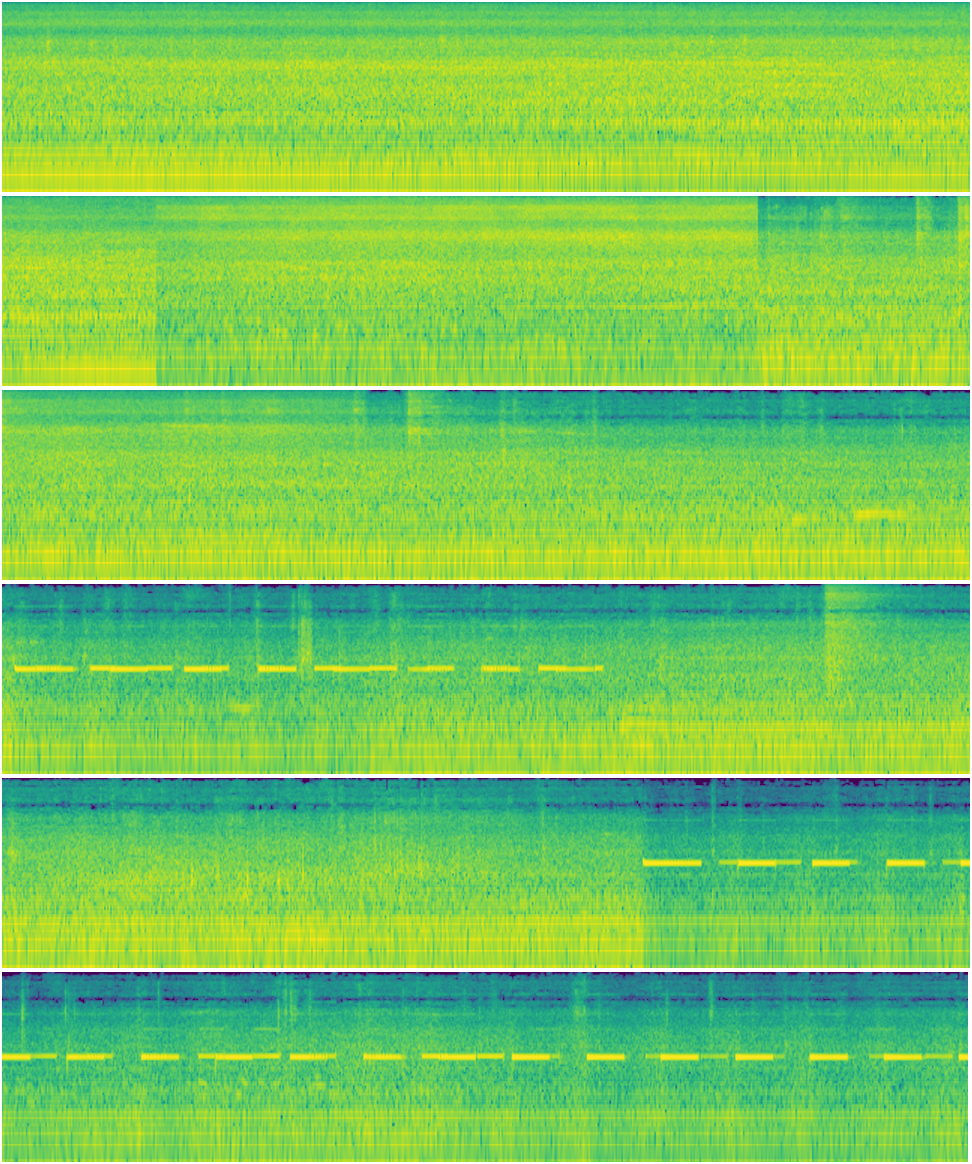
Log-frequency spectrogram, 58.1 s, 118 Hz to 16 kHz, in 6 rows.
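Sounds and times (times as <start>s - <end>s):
construction machinery engine hum: 0.0s - 58.0s
reversing alarm beeping: 27.8s - 28.5s, 29.1s - 35.3s, 45.1s - 58.0s.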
